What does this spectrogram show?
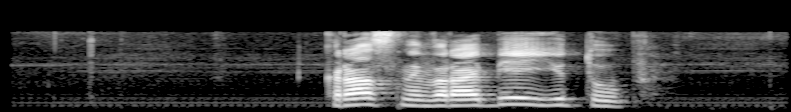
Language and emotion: Russian, neutral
